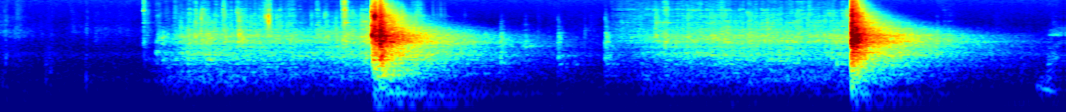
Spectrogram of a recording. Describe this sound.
Sounds recorded from a prision.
